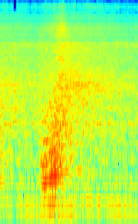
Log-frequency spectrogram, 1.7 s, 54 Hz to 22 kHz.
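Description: A 1994 Toyota Mark II Chaser fitted with a Vibrant resonator, engine giving a short rev that swells and fades back to a steady mid-pitched hum, fairly subdued over a broad background noise.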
